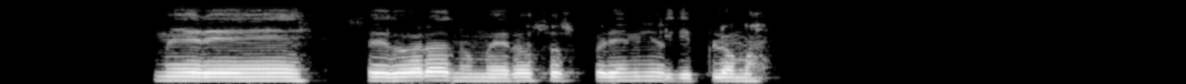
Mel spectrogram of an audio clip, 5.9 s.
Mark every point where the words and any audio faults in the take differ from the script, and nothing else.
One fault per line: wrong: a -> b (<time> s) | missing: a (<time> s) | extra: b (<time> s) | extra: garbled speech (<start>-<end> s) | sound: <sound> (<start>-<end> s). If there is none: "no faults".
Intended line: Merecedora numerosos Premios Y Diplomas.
no faults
